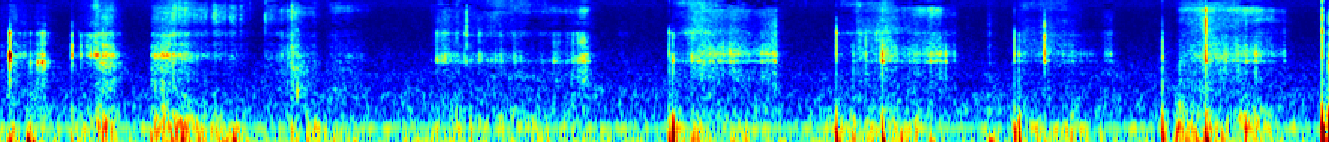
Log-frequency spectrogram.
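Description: A round, solid wooden log-slice coaster with a bark edge is held in one hand and turned while long nails tap and scratch across its cut surface and edge. The sound is quiet and close, with dry, short taps and bright, rasping scratch bursts over a low, steady background hum.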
